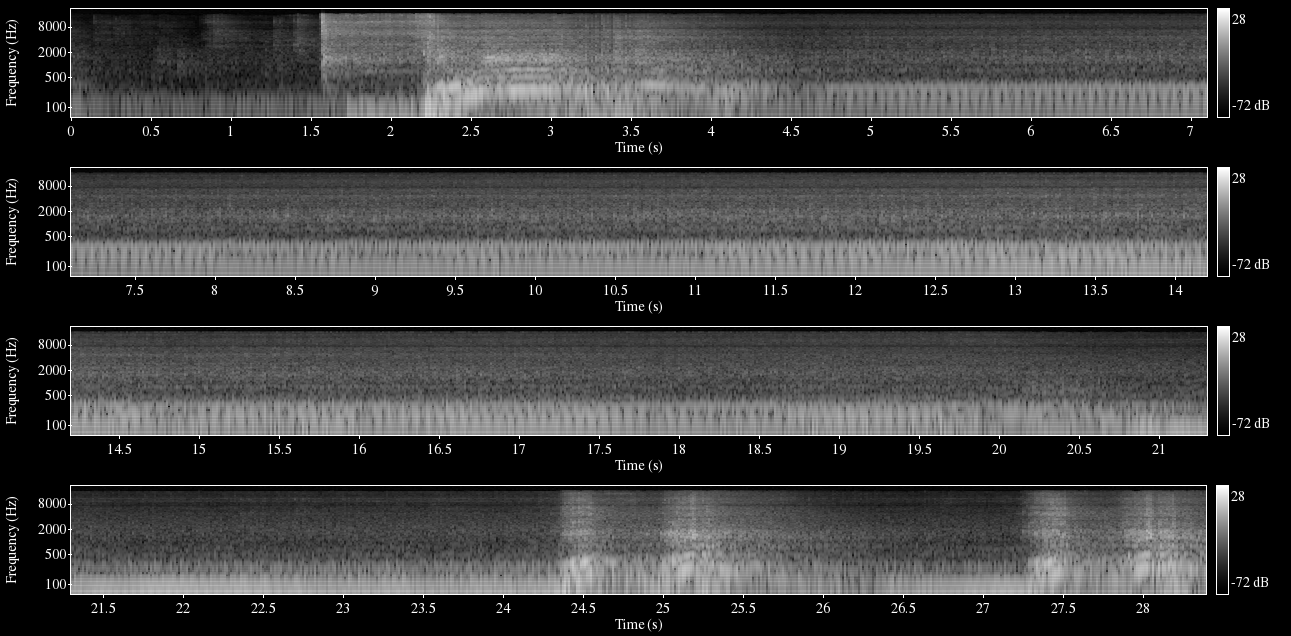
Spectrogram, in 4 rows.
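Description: McLaren 765LT's twin-turbo V8 starts up about a second and a half in with a short flare of revs, then settles into a steady fast idle. Around two-thirds of the way through the idle drops lower. Near the end the engine is given several quick throttle blips, each rising and falling.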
